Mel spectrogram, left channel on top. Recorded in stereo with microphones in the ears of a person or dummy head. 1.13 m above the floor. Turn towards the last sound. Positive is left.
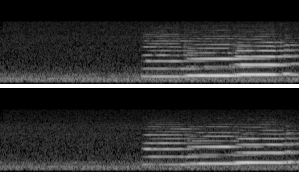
turn(degrees=45)  # may be behind; listen again after turning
